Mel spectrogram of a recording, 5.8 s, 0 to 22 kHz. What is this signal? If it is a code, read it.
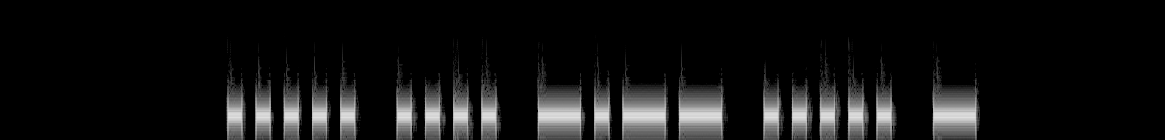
Morse code, heard as a keyed tone, about 17 wpm, 700 Hz. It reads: 5HY5T
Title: Code Groups - 5 Letter:Numbers - 17wpm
